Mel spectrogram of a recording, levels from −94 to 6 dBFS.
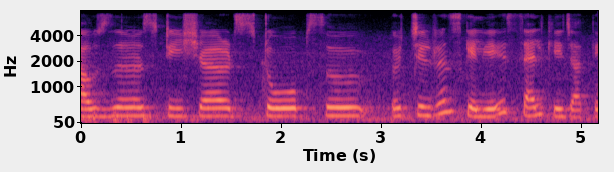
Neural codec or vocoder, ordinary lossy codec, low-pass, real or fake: none; none; 7.2 kHz; real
